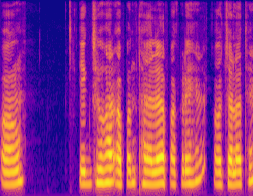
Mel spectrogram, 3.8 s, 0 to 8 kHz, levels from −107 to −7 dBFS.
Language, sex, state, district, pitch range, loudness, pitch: Chhattisgarhi, male, Chhattisgarh, Raigarh, 185-205 Hz, -16 LUFS, 195 Hz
